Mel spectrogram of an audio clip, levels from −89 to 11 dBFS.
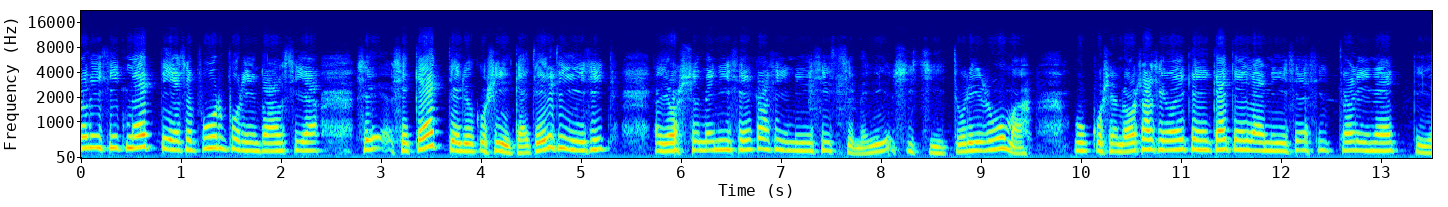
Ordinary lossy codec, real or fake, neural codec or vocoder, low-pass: none; real; none; 14.4 kHz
